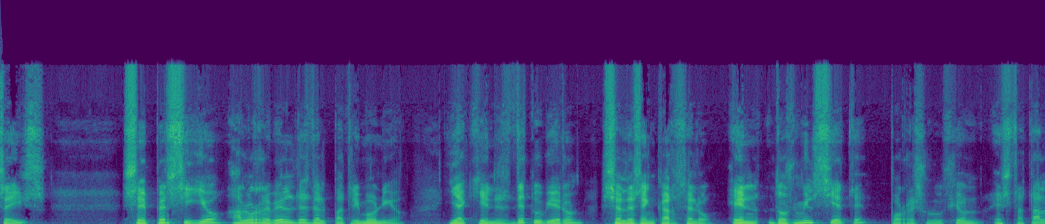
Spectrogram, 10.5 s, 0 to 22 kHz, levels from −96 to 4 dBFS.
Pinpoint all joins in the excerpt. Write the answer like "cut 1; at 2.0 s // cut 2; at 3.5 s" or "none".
cut 1; at 3.1 s // cut 2; at 5.9 s // cut 3; at 7.2 s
